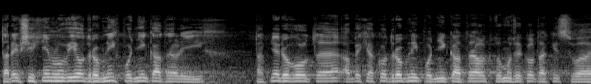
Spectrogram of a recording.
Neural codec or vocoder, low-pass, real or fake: none; 10.8 kHz; real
